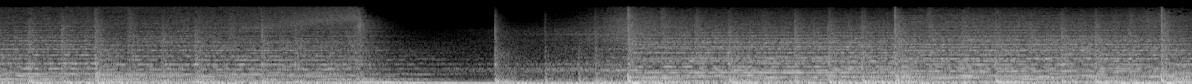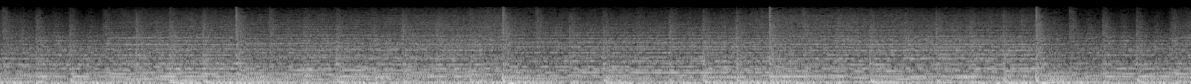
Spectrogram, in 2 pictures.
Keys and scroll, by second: 0.0-0.9 typing, 4.8 space, 7.4 space, 10.6 space, 12.4 g, 15.4 space, 19.3 space, 22.2 space.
